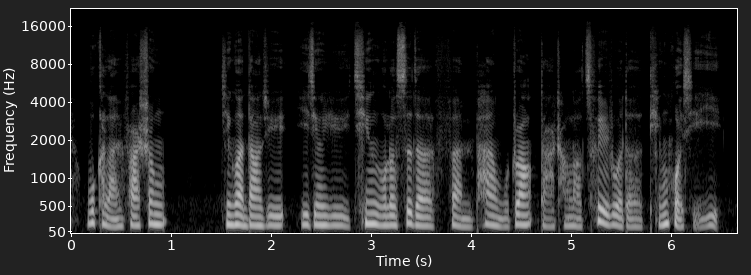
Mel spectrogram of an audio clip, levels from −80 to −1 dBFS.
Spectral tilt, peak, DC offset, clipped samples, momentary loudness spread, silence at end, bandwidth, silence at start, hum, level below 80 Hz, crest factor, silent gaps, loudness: -6 dB/octave; -10 dBFS; under 0.1%; under 0.1%; 8 LU; 0.2 s; 16 kHz; 0.15 s; none; -72 dBFS; 20 dB; none; -29 LUFS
